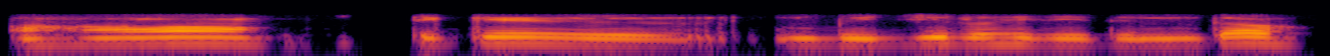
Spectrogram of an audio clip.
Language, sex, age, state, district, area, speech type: Odia, male, 45-60, Odisha, Nuapada, urban, conversation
